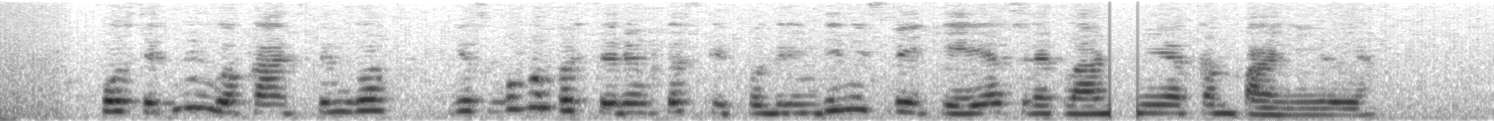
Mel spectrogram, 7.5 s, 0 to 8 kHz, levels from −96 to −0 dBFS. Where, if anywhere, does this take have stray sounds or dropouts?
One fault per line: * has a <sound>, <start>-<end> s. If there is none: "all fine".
* has a dropout, 5.5-5.7 s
